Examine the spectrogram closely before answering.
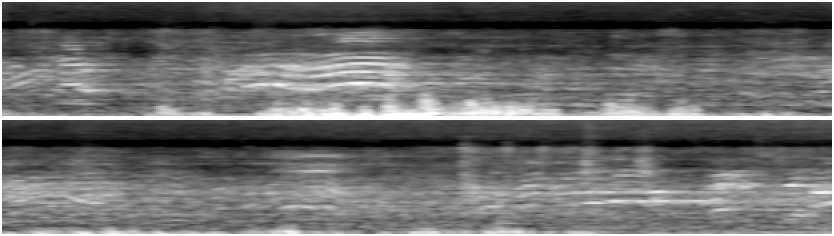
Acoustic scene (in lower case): park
